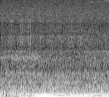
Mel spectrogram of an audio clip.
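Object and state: Nothing is struck.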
